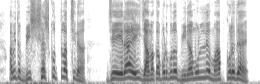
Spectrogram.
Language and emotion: Bengali, surprised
